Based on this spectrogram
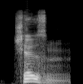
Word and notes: chosen: British English

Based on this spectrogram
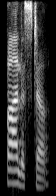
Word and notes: polestar: Indian

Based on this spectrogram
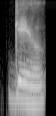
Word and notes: Gael: Indian

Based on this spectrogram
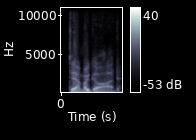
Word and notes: demigod: American English

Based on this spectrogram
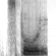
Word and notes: spool: Indian

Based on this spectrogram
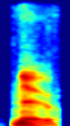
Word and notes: gnu: British English

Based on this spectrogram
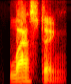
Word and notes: lasting: American English

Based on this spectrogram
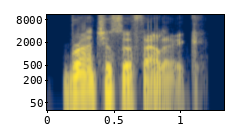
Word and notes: Brachycephalic: British English

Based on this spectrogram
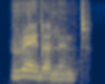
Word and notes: redolent: Indian

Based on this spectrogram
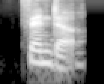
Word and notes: fender: Indian

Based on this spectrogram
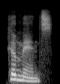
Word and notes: commence: Indian

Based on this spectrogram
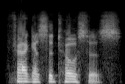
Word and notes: phagocytosis: American English

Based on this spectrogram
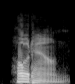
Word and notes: hoedown: American English

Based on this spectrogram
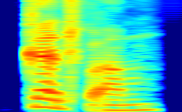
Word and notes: cutworm: Indian

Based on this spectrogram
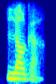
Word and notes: logger: Indian

